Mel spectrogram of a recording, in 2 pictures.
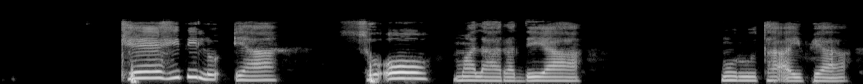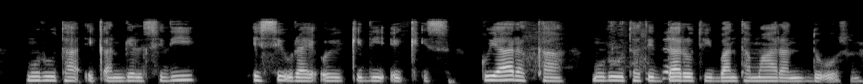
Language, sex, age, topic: Gamo, female, 25-35, agriculture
